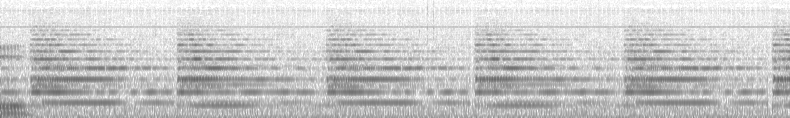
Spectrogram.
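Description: signal or alarm, cathedral church bell ringing

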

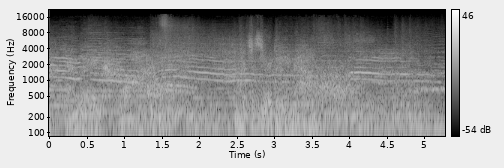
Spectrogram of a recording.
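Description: human body sound, man screaming

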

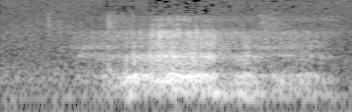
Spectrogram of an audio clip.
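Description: human body sound, man snoring

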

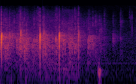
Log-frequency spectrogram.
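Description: crowd, audience applauding

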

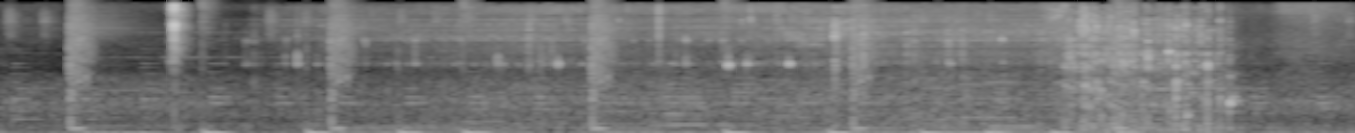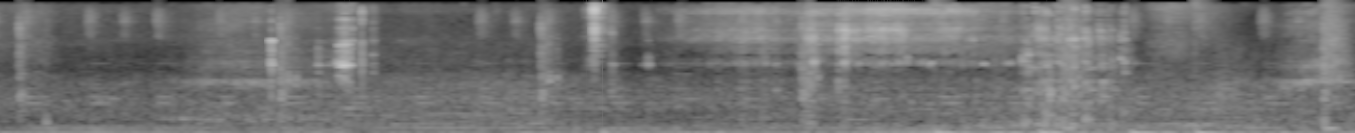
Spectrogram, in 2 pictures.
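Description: bong hit

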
